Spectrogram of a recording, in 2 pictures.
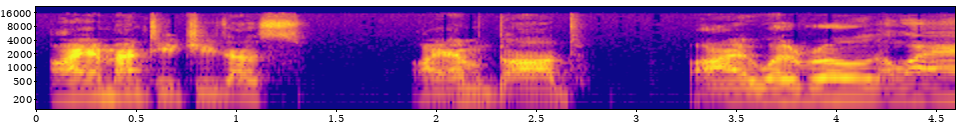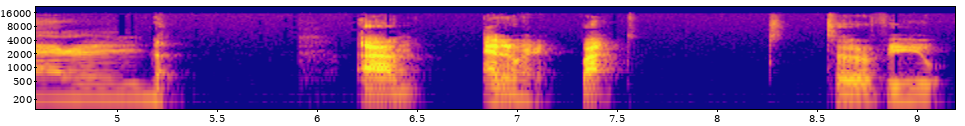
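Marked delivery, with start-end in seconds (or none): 0.1-5.3 booming villain, rising higher; evil overlord voice for a toy; megalomaniac rant. Pretend. Toy figure villain voice continues.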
